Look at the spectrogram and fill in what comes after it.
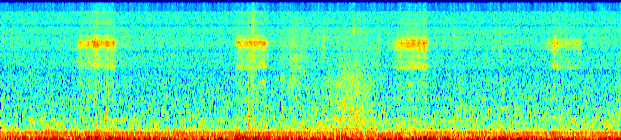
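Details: Pit bull dog snoring: four brief hissing breaths about every three seconds over a steady low hum.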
